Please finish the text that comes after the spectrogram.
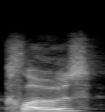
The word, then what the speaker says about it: close: he closed the door so if it has endings like a verb okay we have to pronounce the Z if we're talking about the the proximity okay um or if we're using it as a preposition right close Okay um that is the unvoiced S sound close Okay when's the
